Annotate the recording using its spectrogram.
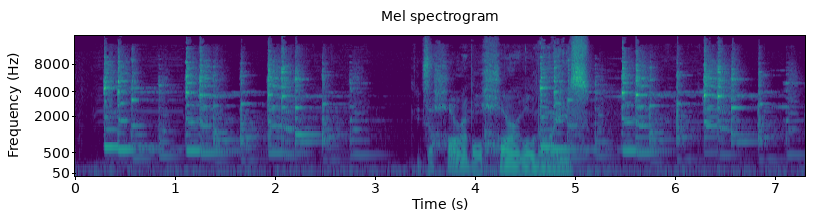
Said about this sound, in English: they remixed the old Nokia ringtone with pan pipes. Yeah, that's exactly what it sounds so like.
